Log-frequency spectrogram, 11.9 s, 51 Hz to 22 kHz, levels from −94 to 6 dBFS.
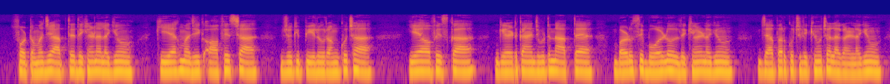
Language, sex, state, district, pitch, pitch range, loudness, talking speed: Hindi, male, Uttarakhand, Uttarkashi, 125 Hz, 120-130 Hz, -14 LUFS, 210 wpm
